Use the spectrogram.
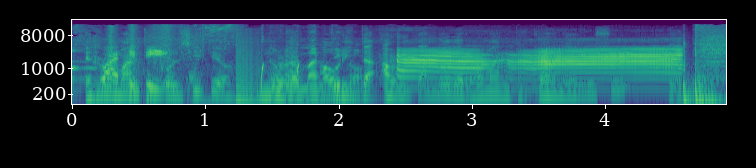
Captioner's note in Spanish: llora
